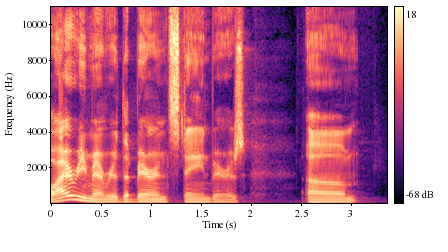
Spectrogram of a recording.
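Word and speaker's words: Berenstain: would correct and go, "No, it's the Baron Stain Bears." And she goes, "The easy way to remember it is the authors are also Stain."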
